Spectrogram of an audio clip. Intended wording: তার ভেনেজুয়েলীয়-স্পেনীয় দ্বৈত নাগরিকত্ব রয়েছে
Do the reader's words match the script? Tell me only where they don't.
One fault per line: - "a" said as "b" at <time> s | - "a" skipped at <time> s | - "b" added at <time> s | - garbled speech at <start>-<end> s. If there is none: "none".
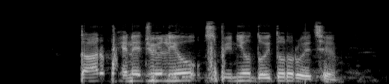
- "নাগরিকত্ব" skipped at 2.8 s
